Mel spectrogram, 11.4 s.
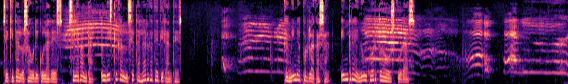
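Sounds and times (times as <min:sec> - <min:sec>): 
speech: 0:00.1 - 0:03.8, 0:05.7 - 0:08.4
baby crying: 0:01.3 - 0:02.5, 0:04.4 - 0:05.7, 0:07.2 - 0:11.3.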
